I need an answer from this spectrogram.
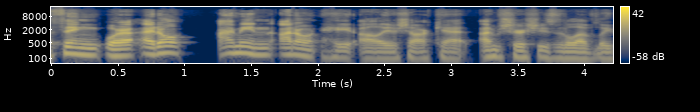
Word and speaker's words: Alia Shawkat: The opening of the movie starts with Alia Shawkat. Is that how you pronounce her name?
